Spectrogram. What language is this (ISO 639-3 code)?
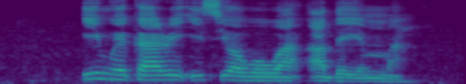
ibo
